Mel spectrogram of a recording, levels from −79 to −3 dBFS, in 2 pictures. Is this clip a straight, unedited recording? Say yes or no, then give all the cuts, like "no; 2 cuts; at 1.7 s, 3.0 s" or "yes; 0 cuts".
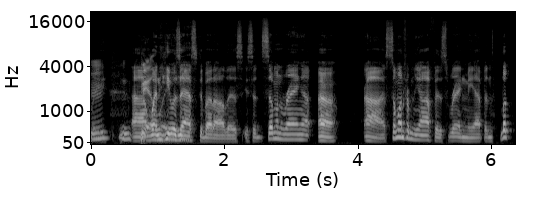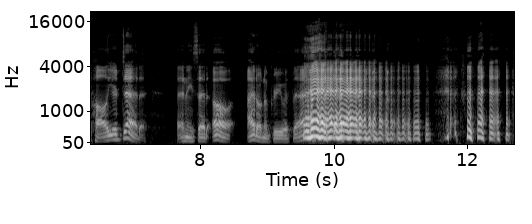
no; 1 cut; at 6.0 s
